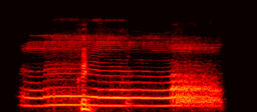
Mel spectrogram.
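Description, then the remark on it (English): A dog lets out a sustained, high-pitched whimpering howl lasting about two seconds, fairly loud, wavering slightly in pitch with no talking over it. “The dog doesn't want to hear any about it.”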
